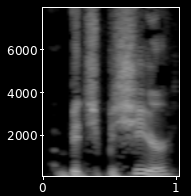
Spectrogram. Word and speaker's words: Bichir: Damien Bichir. Bichir? Bichir. – Okay. – Bichir. Bichir. Bichir, B-I-C-H. – Oh my God, B-I-C-H-I-R.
